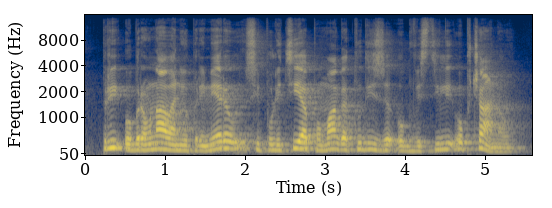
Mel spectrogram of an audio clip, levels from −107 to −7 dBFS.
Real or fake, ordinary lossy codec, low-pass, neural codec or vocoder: real; none; 14.4 kHz; none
